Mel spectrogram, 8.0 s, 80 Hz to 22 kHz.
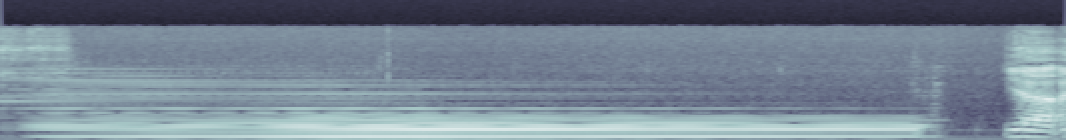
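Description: Fender Telecaster electric guitar through an amplifier: one chord is struck and left ringing while the volume knob is turned up, so it swells louder about two seconds in, then it is muted abruptly near the end. This is a test of the newly fitted audio-taper volume pot, whose sweep now feels like a more gradual push from 5 to 10.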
